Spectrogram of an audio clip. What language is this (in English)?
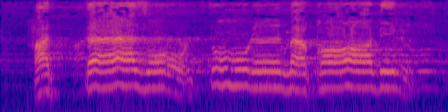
Arabic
